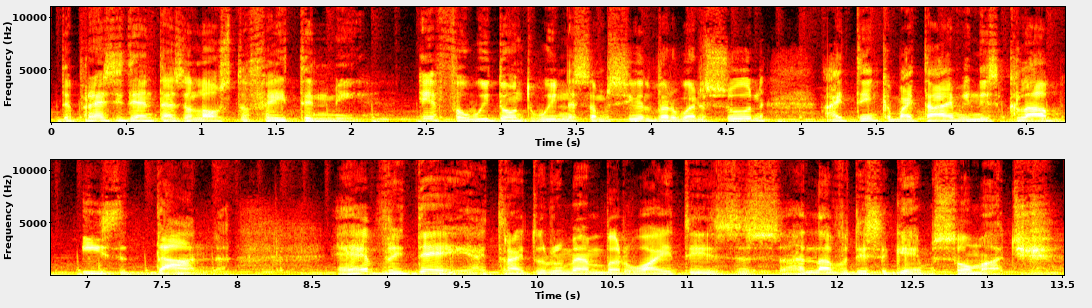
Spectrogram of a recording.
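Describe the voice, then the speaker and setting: An actor playing a passionate, burdened football manager with an Italian accent in a video game cutscene. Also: male voice, medium pitch, fairly even intonation, measured pace, natural voice. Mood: burdened, earnest. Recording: music behind the voice.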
